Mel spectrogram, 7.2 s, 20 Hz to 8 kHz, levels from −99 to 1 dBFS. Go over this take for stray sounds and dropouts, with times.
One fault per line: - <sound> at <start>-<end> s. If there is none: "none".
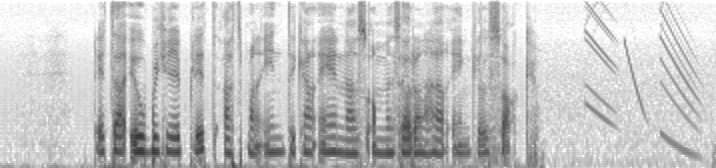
- chirp at 5.9-7.1 s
